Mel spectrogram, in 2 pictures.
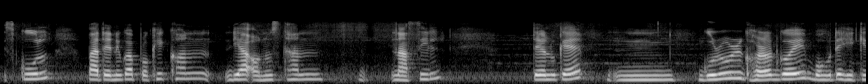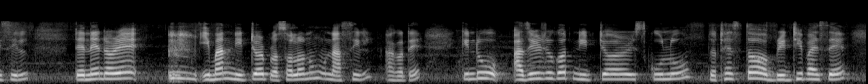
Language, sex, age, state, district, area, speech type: Assamese, female, 18-30, Assam, Charaideo, urban, spontaneous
